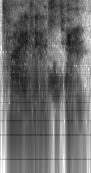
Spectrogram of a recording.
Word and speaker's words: Tynion: So, James Tynion or Tinian, I still don't know how to say his last name. He has a quote, Tynion. Yeah. So he says, May's book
